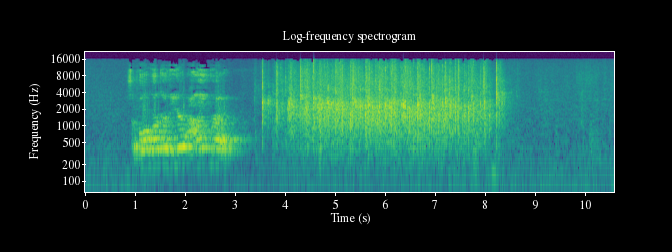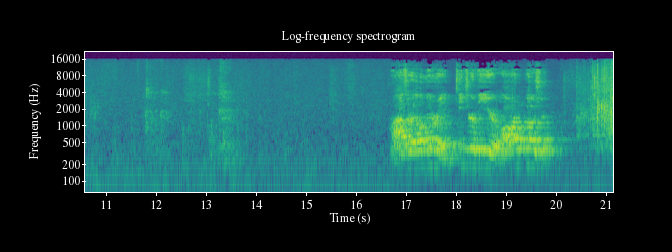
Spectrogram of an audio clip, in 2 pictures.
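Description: A man announces names through a microphone in a large echoing hall.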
